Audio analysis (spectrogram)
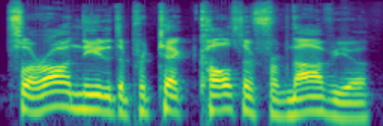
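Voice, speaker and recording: A streamer giving casual, wry, halting live commentary over a video game. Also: mid-range voice, a little mellow, no echo.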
